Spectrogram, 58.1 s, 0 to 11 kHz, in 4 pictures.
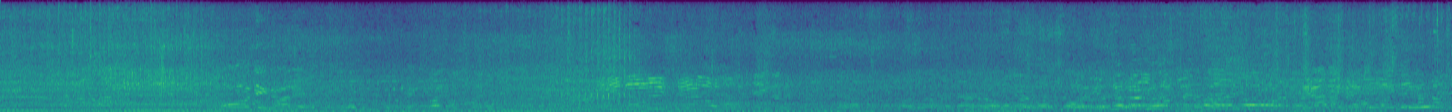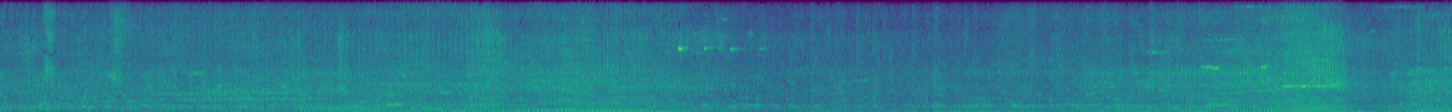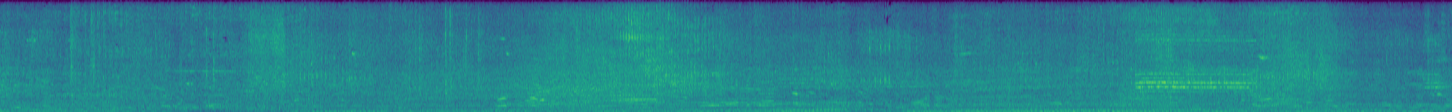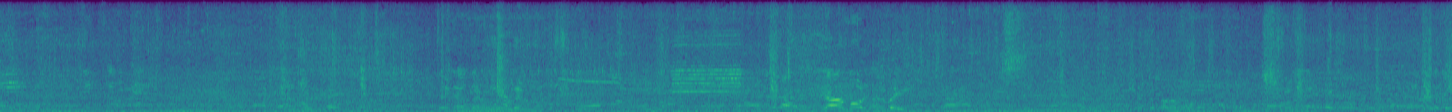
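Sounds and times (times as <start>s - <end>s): chatter of many people: 0.0s - 58.0s
motorcycle engines passing: 0.0s - 58.0s.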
